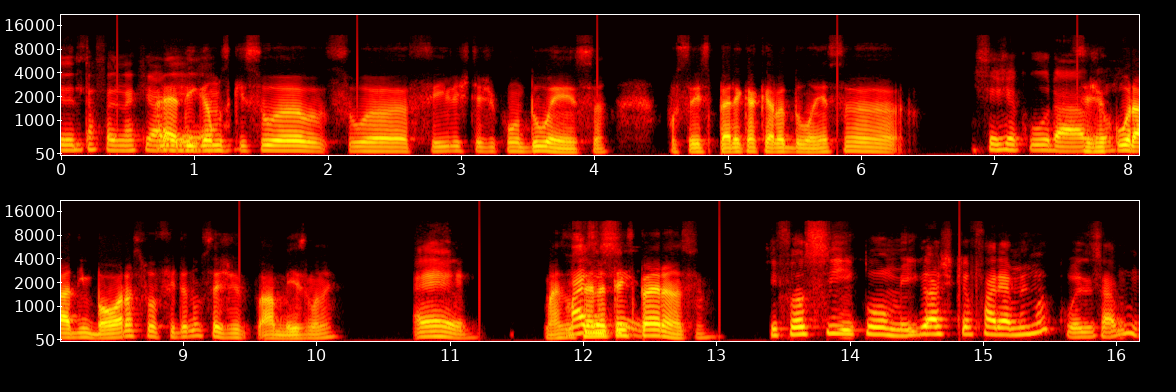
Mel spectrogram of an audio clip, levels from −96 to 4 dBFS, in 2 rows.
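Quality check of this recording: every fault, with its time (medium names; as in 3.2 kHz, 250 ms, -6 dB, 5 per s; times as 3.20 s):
tick 33 1/3 rpm -20 dBFS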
